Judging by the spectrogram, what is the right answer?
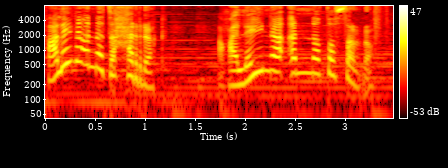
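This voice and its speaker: A woman's voice: very high-pitched, wildly swooping pitch, moderate pace, vocal fry, faint music behind, voice pushed up, full character voice. A woman doing a firm, determined juice box. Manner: firm, emphatic.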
